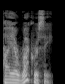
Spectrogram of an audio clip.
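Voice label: "hierocracy", English, British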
